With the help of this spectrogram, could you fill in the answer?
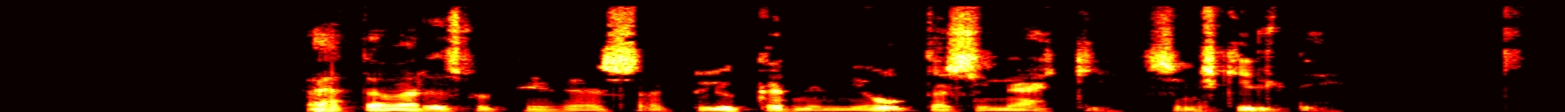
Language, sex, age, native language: Icelandic, male, 30-39, Icelandic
